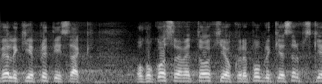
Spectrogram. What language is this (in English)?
Serbian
